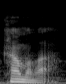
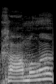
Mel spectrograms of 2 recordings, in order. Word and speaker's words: Kamala: Saying technically it's not Kamala. It's not Kamala? Then what is it? It's never what the majority of white people say it is. That's what I've learned. Kamala. Is it Kamala? If you went by like Hindi pronunciation.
